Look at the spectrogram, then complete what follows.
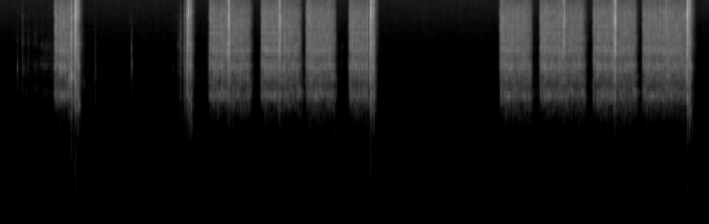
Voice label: man with a deep voice; human voice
